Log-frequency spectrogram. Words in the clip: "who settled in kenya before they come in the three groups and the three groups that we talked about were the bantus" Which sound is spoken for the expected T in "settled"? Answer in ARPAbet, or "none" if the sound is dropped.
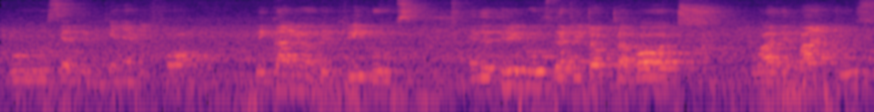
S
